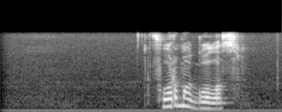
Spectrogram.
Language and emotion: Russian, neutral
